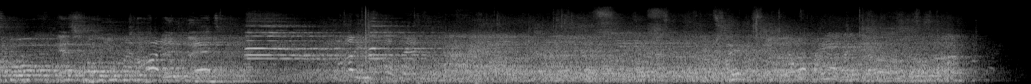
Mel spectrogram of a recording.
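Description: Indistinct chatter of many people echoing in a large sports hall. A brief high tone sounds about two and a half seconds in, and the sound fades out near the end.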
